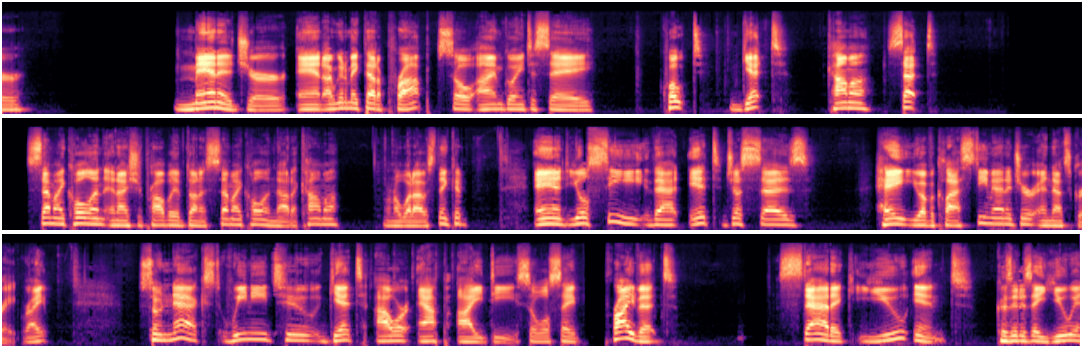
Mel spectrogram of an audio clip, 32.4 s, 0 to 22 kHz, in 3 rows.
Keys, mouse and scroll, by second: 1.0-11.0 typing, 5.2 click, 11.9 click, 12.6 Delete, 12.8-13.7 typing, 14.7 click, 15.1 click, 22.3 click, 24.5 Return, 26.7-31.1 typing, 28.1 Tab.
